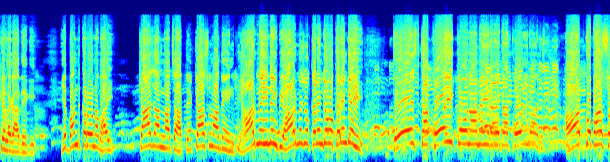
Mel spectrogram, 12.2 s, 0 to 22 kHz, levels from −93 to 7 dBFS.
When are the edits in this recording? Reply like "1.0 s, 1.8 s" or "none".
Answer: 4.7 s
